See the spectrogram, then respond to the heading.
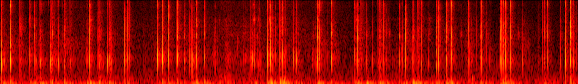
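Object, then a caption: Flat empty vinyl pencil case. A flat, empty rainbow clear vinyl pencil case is tapped and scratched by both hands with long acrylic nails. Rapid, crisp clicks and crinkly scratches come in dense bursts, bright and sharp with almost no ring, over a faint low hum.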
